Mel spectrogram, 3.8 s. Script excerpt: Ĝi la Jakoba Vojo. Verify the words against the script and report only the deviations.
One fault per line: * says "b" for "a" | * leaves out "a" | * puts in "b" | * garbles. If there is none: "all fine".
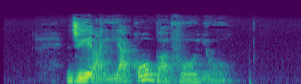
all fine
